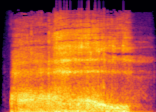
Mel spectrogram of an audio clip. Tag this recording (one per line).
arcade
brute
deep
fantasy
game
gamedev
gamedeveloping
games
gaming
indiedev
indiegamedev
low-pitch
male
monster
Orc
RPG
sfx
Speak
Talk
troll
videogame
videogames
vocal
voice
Voices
